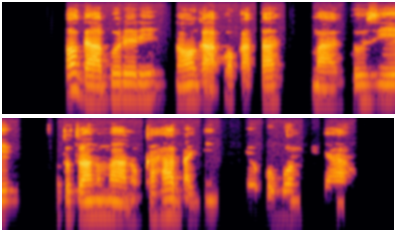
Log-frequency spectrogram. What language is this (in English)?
Igbo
